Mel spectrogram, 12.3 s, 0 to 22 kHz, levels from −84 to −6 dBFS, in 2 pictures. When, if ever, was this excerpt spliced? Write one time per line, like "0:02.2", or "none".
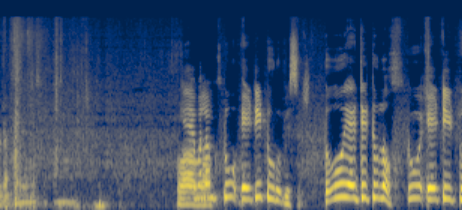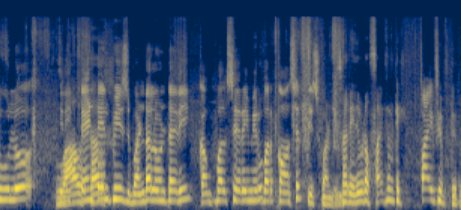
0:09.6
